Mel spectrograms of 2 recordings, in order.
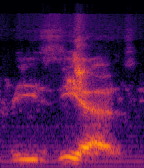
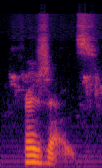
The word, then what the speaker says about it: Freesias: Freesias. Free. Not. It's you don't pronounce the Z. It's like a J. Oh. Fresias.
